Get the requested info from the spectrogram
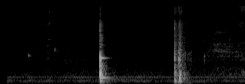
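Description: Two sharp knocks about three-quarters of a second apart as an aluminium beer can and a cardboard box are set down on a cutting mat, over a faint steady hum.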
